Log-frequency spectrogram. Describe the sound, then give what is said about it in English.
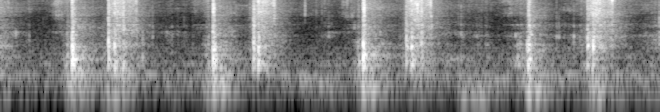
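Potatoes being sliced end-down on a mandolin into round cross-sections: quiet, crisp swishing strokes that come in about four pairs, with a regular rhythm and brief pauses between them. “I'm slicing these end down, so perpendicular, if you will, to the mandolin. So I'm getting nice round cross-section slices of the potatoes.”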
